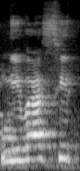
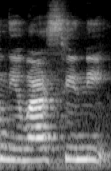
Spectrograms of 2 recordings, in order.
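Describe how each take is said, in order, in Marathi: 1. शब्द 't' आवाजाने संपतो. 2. शब्द 'ni' आवाजाने संपतो.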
